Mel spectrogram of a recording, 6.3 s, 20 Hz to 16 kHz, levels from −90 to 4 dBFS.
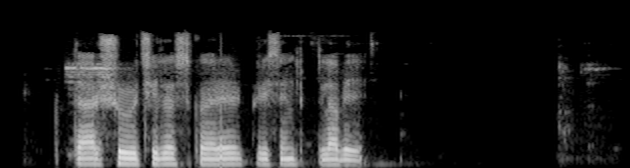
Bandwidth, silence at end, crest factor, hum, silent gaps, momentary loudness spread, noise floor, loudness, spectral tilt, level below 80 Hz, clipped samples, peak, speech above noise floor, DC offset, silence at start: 7.8 kHz; 2.7 s; 18 dB; none; none; 9 LU; under -90 dBFS; -17 LUFS; -5 dB/octave; -56 dBFS; under 0.1%; -2 dBFS; over 74 dB; under 0.1%; 0.65 s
